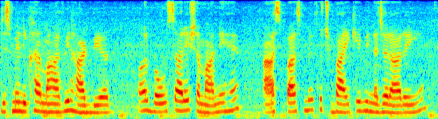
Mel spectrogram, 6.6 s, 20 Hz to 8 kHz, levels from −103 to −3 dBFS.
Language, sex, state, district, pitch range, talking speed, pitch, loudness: Hindi, female, Bihar, Vaishali, 195-235 Hz, 175 wpm, 210 Hz, -16 LUFS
